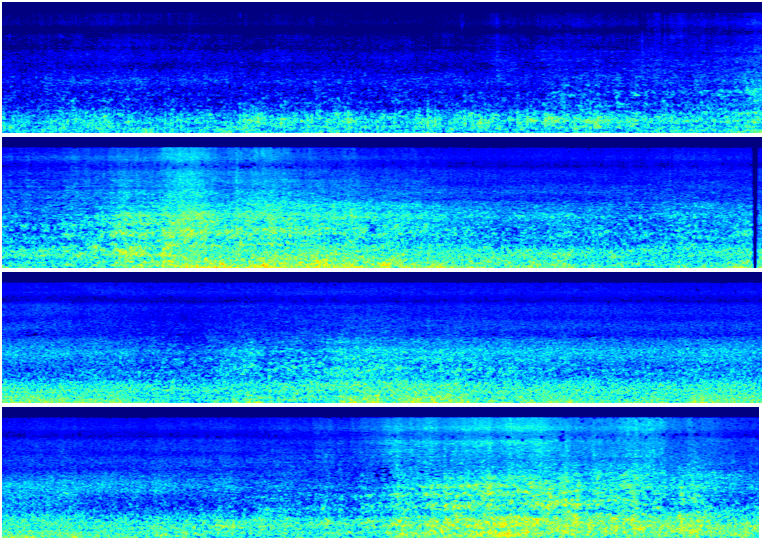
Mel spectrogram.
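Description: Ocean surf breaking on a rocky shore: a steady wash of waves that swells louder twice, about a third of the way in and again near the end.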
